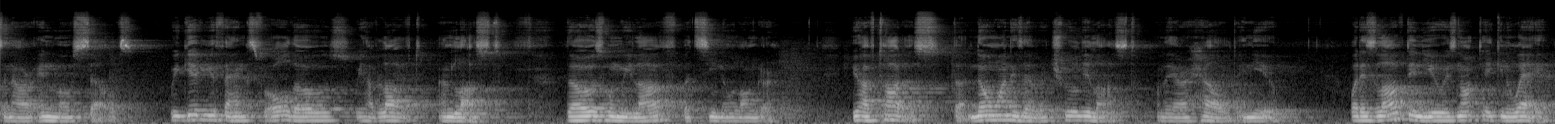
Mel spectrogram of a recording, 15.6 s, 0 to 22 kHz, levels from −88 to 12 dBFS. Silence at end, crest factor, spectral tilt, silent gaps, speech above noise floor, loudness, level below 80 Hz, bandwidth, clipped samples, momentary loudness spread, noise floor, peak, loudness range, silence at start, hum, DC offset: 0 s; 18 dB; -7 dB/octave; none; 25 dB; -23 LUFS; -50 dBFS; 13 kHz; under 0.1%; 12 LU; -47 dBFS; -6 dBFS; 3 LU; 0 s; none; under 0.1%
